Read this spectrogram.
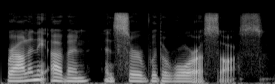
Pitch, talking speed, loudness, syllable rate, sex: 155 Hz, 195 wpm, -21 LUFS, 5.7 syllables/s, female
